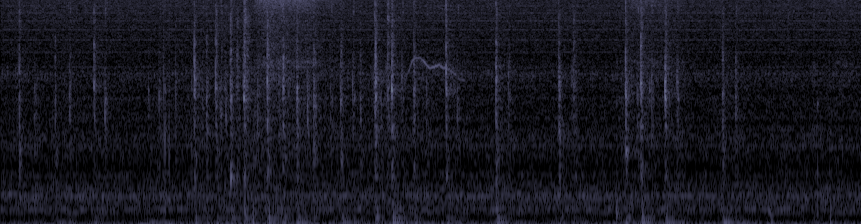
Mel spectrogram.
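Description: Typing on a computer keyboard: a run of short, irregular key clicks, over a steady low hum.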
